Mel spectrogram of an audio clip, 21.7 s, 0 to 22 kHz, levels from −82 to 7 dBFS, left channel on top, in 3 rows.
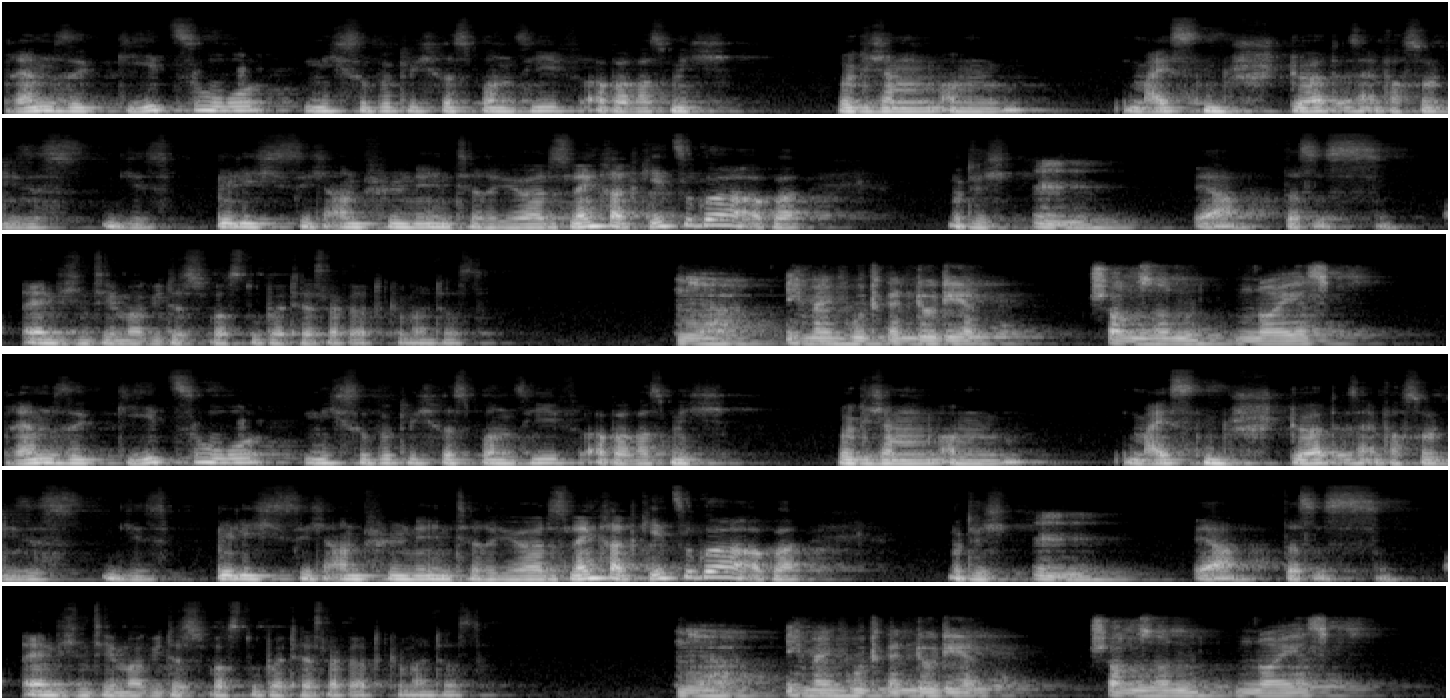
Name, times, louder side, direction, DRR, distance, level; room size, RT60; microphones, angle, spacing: voice 1, 0.0-3.6 4.2-5.1 5.6-8.0 8.3-11.2 12.0-12.2 13.2-14.2 14.6-16.8, right 1 dB, 15° right, 8 dB, 0.9 m, -20 dB
voice 2, 12.4-12.7 17.8-19.4 19.9-21.1, left 1 dB, 15° left, 1 dB, 3.1 m, -22 dB
29.5 x 24.0 x 5.2 m, 0.75 s
head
